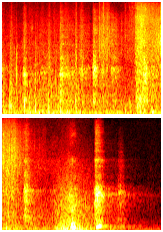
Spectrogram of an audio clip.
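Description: Soundtrack effects of hurried footsteps and heavy breathing, with a rushing swell about halfway through and two sharper sounds near the end before it fades.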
